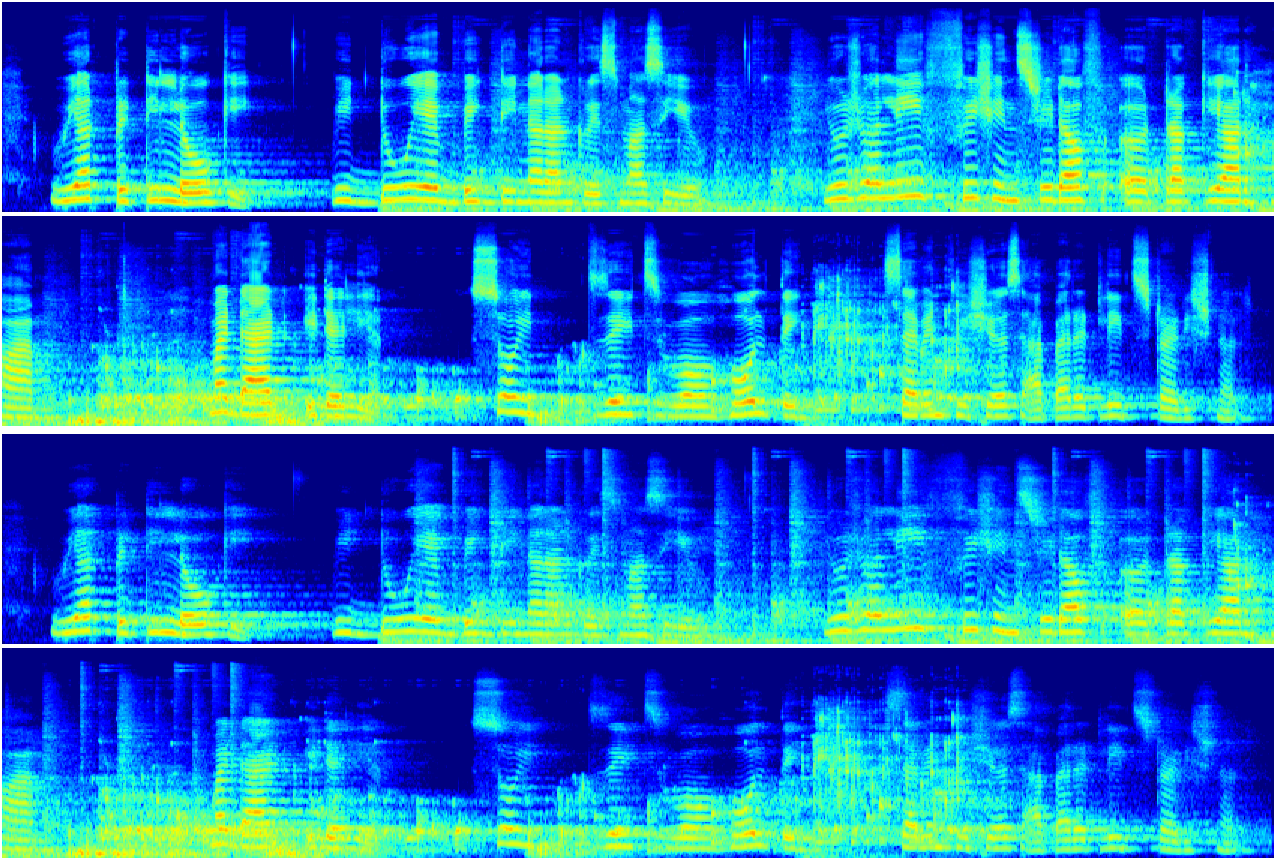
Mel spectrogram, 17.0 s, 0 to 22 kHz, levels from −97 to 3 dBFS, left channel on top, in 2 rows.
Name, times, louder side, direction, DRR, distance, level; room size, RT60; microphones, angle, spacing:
voice 1, 0.3-1.7 2.2-4.8 5.3-8.9 9.6-11.0 11.6-12.1 12.4-14.0 14.4-16.8, left 4 dB, 60° left, 15 dB, 0.5 m, -32 dB
sound 1, 2.5-10.5, right 1 dB, 55° right, 4.9 m, -43 dB
Gurgling, 8.2-8.4 8.8-15.3, right 1 dB, 5° right, 0.8 m, -37 dB
24.5 x 12.0 x 4.0 m, 2.2 s
head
